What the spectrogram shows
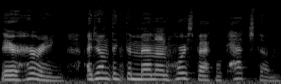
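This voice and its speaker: Someone rattles along at a very fast pace in a put-on character voice. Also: woman, fairly high pitch for a woman. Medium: read story.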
